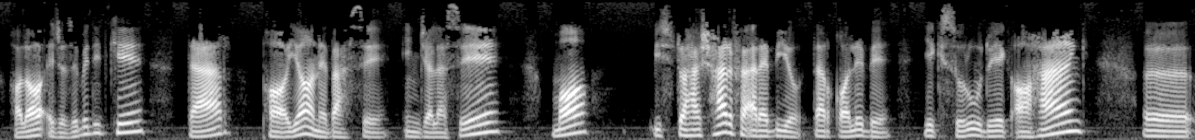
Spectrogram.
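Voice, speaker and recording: Male teacher, lively up-and-down delivery, patient and repetitive, tinny phone-quality sound. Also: mid-range voice. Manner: patient, drills examples one by one with repetition. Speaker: Quran recitation teacher. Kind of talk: classroom lesson.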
